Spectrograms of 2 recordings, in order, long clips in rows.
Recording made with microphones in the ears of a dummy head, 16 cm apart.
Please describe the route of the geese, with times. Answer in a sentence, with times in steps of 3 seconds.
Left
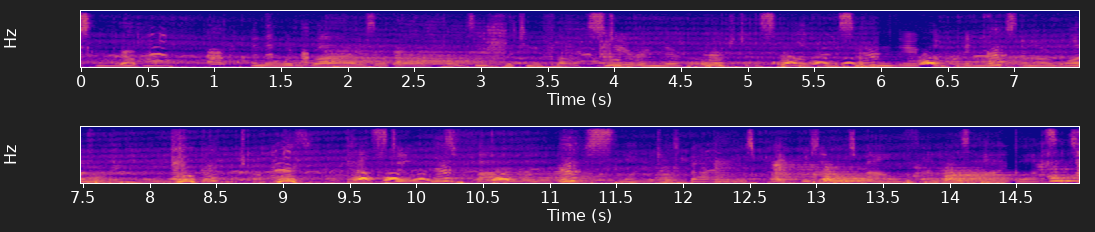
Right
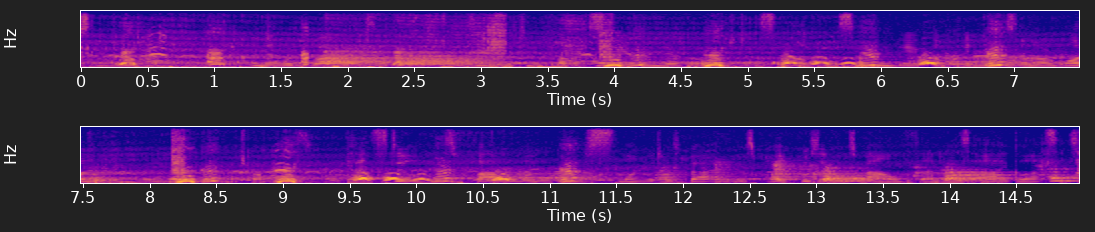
You can hear the geese on the right from 0 s, in the centre from 3 s and on the left from 6 s.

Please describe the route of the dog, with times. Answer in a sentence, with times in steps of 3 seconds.
You can hear the dog on the right from 0 s and on the left from 9 s.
